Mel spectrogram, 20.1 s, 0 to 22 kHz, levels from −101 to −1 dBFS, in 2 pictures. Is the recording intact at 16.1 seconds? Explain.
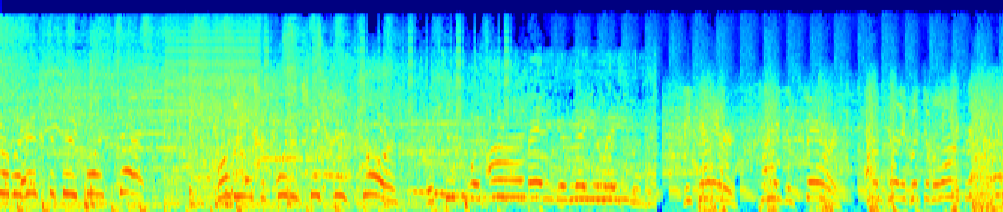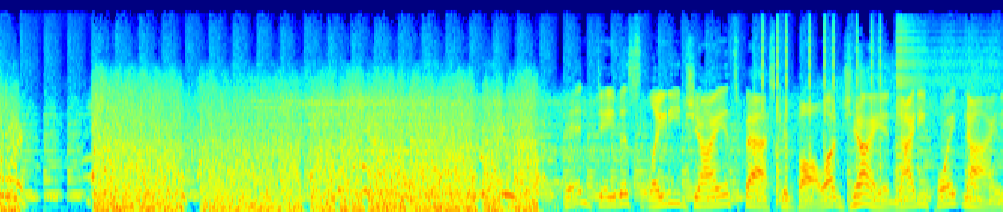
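Yes, at 16.1 seconds the audio is intact, with no dropout, click, distortion or other fault at that point.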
